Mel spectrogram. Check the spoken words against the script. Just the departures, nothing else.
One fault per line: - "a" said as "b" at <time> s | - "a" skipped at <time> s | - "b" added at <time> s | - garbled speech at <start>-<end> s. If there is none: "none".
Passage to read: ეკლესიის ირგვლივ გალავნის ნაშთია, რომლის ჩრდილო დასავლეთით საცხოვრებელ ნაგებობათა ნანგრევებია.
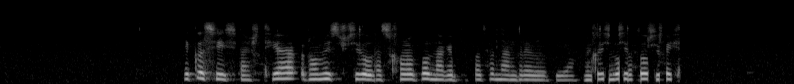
- "ირგვლივ გალავნის" skipped at 2.3 s
- "დასავლეთით" skipped at 3.7 s
- garbled speech at 5.8-6.8 s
